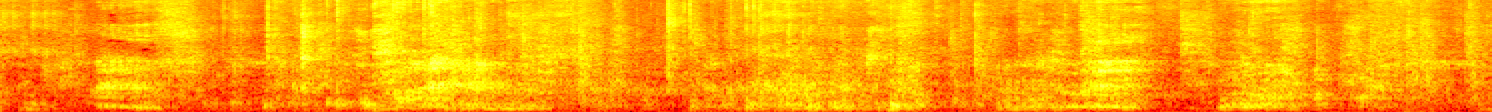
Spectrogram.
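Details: Dog growling in play indoors, trying to snatch a ball from a person while an older, larger dog gets in the way; rough, noisy growls and scuffling in uneven bursts throughout.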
